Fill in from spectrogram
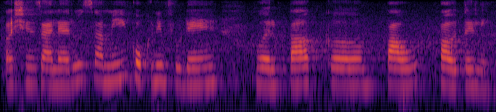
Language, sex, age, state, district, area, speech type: Goan Konkani, female, 18-30, Goa, Tiswadi, rural, spontaneous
